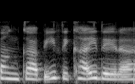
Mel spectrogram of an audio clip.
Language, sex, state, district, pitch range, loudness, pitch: Hindi, female, Uttar Pradesh, Varanasi, 245-280 Hz, -12 LUFS, 255 Hz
